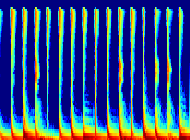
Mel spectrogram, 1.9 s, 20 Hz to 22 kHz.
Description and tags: Rhythmmakerloop 125 bpm-20
This is a pure electro drumloop at 125 bpm
and 1 measure 4/4 long. Yet another variation of the 16 loop. Similar
to number 19, but with some electronic toms added. It is part of the
"Rhythmmaker pack 125 bpm" sample pack and was created using the Rhythmmaker ensemble within Native Instruments Reaktor. Mastering (EQ, Stereo Enhancer, Multi-Band expand/compress/limit, dither, fades at start and/or end) done within Wavelab.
